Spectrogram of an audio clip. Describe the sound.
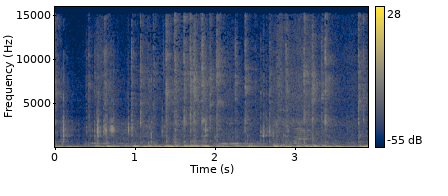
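Typing on a computer keyboard, a quiet, continuous run of many rapid soft key clicks with an uneven rhythm and no pauses.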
